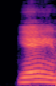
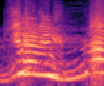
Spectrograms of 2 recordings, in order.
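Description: First: It is said flatly, without enthusiasm. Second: It is said brightly, with enthusiasm. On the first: The reply seems uninterested. "it just comes off as yay, nice" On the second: The reply is genuinely happy. "But really you meant, yay, nice"

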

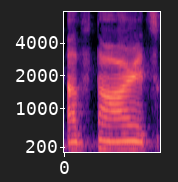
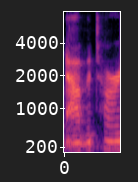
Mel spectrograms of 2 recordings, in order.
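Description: First: The word is pronounced the Hindi way. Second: The word is pronounced the English way. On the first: "I'm gonna pronounce this the way we pronounce it in Hindi" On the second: "They call it Avatar here"

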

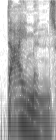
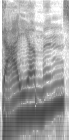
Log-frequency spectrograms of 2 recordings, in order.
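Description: First: The A is dropped, giving two syllables. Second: The A is pronounced, giving three syllables. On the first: The speaker calls it right. "We don't pronounce the A" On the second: The speaker calls it wrong. "It's not diamonds"

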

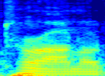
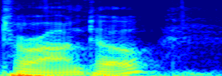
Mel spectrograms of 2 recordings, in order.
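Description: First: The second T is dropped. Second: The second T is clearly pronounced. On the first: "There's no second T" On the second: "I pronounce it Toronto"

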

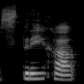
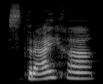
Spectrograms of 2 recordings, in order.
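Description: First: It is said in standard Slovene, with a plain vowel. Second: It is said in Styrian, with a diphthong.

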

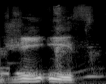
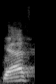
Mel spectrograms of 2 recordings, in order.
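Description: First: The word is said as two syllables. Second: The word is said as one syllable. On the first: "That's one or two syllables" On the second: "That's one or two syllables"

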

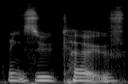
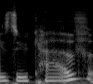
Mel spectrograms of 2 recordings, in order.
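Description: First: The name follows the American pronunciation. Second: The name is read as it is spelled. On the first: "but they say Zukov" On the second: "So I want to say Zukav"

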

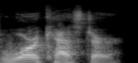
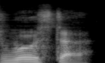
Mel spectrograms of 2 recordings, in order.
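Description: First: It is pronounced the way it is spelled. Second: It is not pronounced the way it is spelled. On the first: The speaker calls it wrong. "is spelled like W-O-R-C-E-S-T-O-R, like Worcester" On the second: The speaker calls it right. "But it's Worcester"

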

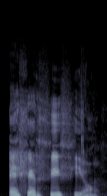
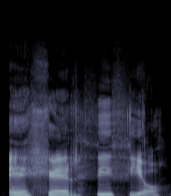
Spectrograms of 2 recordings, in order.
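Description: First: The word is said at a normal pace. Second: The word is said slowly and deliberately.

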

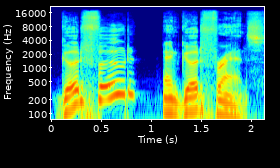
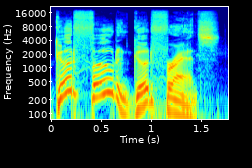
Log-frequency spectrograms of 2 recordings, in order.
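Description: First: A short pause comes before 'and good friends'. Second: The phrase runs on without a pause.

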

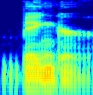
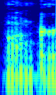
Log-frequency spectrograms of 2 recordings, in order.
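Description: First: The first syllable sounds like 'bin'. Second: The first syllable sounds like 'bun'. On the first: The speaker calls it right. "It is Binger or something along those lines" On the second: The speaker calls it wrong. "it is not pronounced Bunker"

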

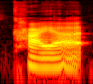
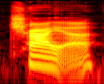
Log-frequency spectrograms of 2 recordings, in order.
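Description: First: The name begins with a k sound. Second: The name begins with a ch sound. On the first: The speaker calls it right. "it's actually pronounced Kaya" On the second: The speaker calls it wrong. "I was pronouncing her name Chaya"

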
